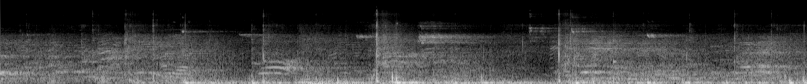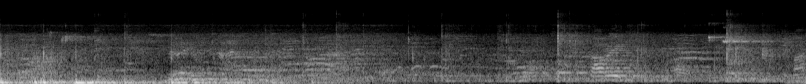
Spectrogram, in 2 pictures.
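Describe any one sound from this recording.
A crowd of players talks and calls out in the distance.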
